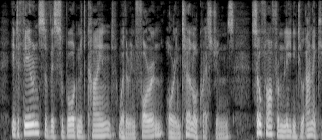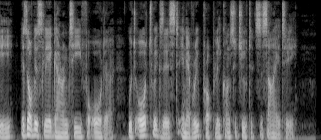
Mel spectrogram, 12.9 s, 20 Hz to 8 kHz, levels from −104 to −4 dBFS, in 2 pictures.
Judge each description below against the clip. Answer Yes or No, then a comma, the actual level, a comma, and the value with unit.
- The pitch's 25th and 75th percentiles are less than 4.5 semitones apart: No, average, 4.8 semitones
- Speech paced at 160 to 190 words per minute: No, average, 150 wpm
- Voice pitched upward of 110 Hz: No, low, 105 Hz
